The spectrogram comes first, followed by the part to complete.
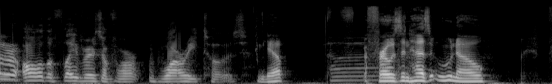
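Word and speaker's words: Jarritos: Waritos. Yeah. Like, it's Jaritos, but it's... You pronounce the jar like wah.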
